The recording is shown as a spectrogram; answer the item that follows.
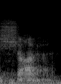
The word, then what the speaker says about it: Shauna: it because I think if it's Irish/Welsh Welsh, it's actually Shauna. Shauna. Like the the I functions as an the I functions as an H.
